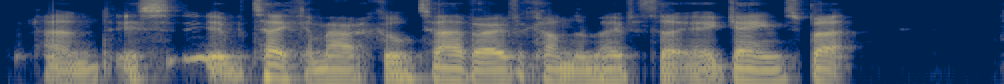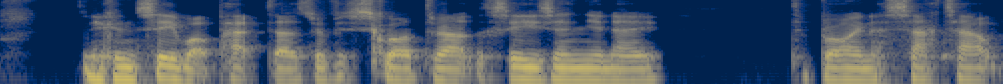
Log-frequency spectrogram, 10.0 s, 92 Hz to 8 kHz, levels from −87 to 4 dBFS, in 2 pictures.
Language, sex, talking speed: English, male, 195 wpm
